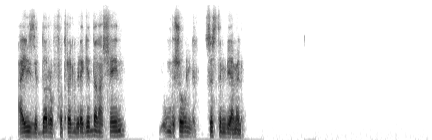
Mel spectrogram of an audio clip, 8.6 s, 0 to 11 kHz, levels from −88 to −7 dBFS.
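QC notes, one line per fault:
No faults to note in the QC check of this speech clip.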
